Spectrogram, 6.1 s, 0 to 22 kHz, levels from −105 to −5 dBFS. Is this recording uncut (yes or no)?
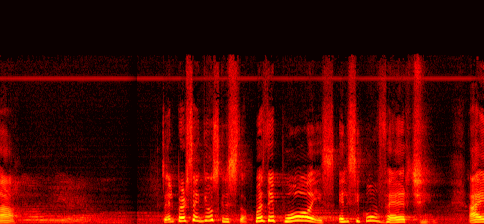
no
